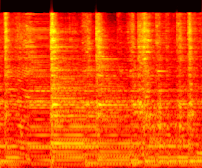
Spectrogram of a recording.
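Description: Acoustic guitar playing alone, with a fresh strum about half a second in and notes ringing on after it.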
